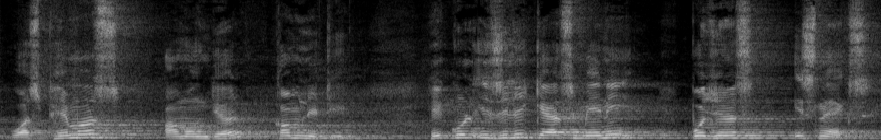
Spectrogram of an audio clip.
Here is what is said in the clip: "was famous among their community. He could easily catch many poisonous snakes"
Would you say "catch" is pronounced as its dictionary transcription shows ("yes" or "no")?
no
